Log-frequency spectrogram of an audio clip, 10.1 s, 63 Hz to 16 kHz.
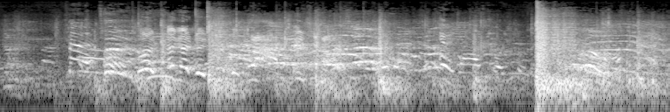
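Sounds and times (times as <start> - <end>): voices shouting: 1.0 - 7.5.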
